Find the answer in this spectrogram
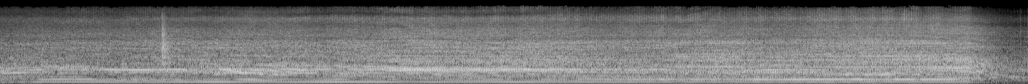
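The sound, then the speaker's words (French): Backpack leaf blowers and a street sweeper vehicle gathering litter: a loud, steady engine drone with a constant low harmonic hum that holds level, then cuts off just before the end. “je descends un instant de la balayeuse pour retrouver les hommes à pied qui portent les soufflettes comme des sacs à dos et rassemblent les déchets”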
